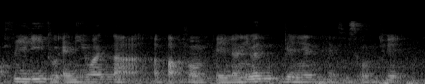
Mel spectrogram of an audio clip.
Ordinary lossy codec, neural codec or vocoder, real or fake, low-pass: none; none; real; none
